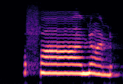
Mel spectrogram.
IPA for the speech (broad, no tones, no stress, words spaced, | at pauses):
fɑ̃ːɳɔ̃ɳ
